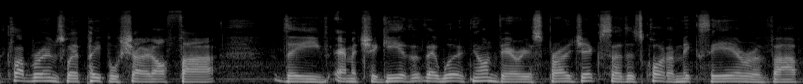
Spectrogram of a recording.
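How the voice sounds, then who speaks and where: A man's voice: medium pitch, a little hiss or hum. A man who operates amateur radio, talking off the cuff on a live stream and hesitating often with fillers and restarts. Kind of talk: unscripted live-stream commentary.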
